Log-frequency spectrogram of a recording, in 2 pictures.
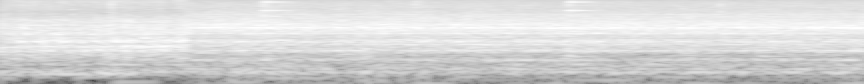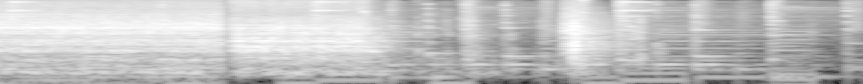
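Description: Food processor motor running steadily, puréeing sweet potato, for about four and a half seconds, then stopping; a brief knock follows near the end.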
